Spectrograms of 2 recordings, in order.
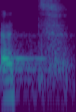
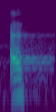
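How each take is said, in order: First: The final t ends with a strong hiss. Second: The final t ends with a slight hiss. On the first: The speaker calls it wrong. "I don't say at. That's too much" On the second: The speaker calls it right. "There has to be a very small hiss"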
